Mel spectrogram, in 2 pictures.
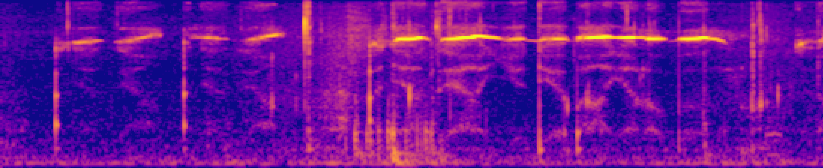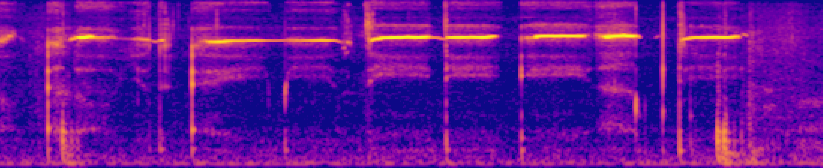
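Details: Male who attributes his whistle ability to lumps on both vocal folds found on laryngoscopy after a painful coughing episode; whistle mixed into speech; whistle register phonation in speech.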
